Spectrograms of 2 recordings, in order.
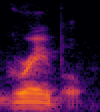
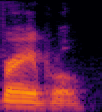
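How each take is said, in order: First: The name begins with a G sound. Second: The name begins with a V sound. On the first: The speaker calls it wrong. "I always go with the G" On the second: The speaker calls it right. "Yeah, there it is"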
